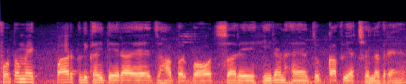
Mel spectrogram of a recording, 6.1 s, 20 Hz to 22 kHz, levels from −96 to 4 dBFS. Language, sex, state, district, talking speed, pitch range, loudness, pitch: Hindi, male, Rajasthan, Bikaner, 195 wpm, 100-120 Hz, -12 LUFS, 105 Hz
